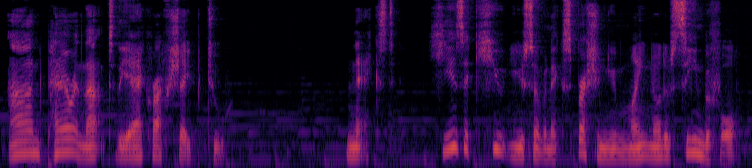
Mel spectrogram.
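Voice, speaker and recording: A man presents a scripted tutorial in a mid-pitched voice. He gives instructions step by step, slipping in dry, self-deprecating asides. Faint music plays behind him. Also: creaky.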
